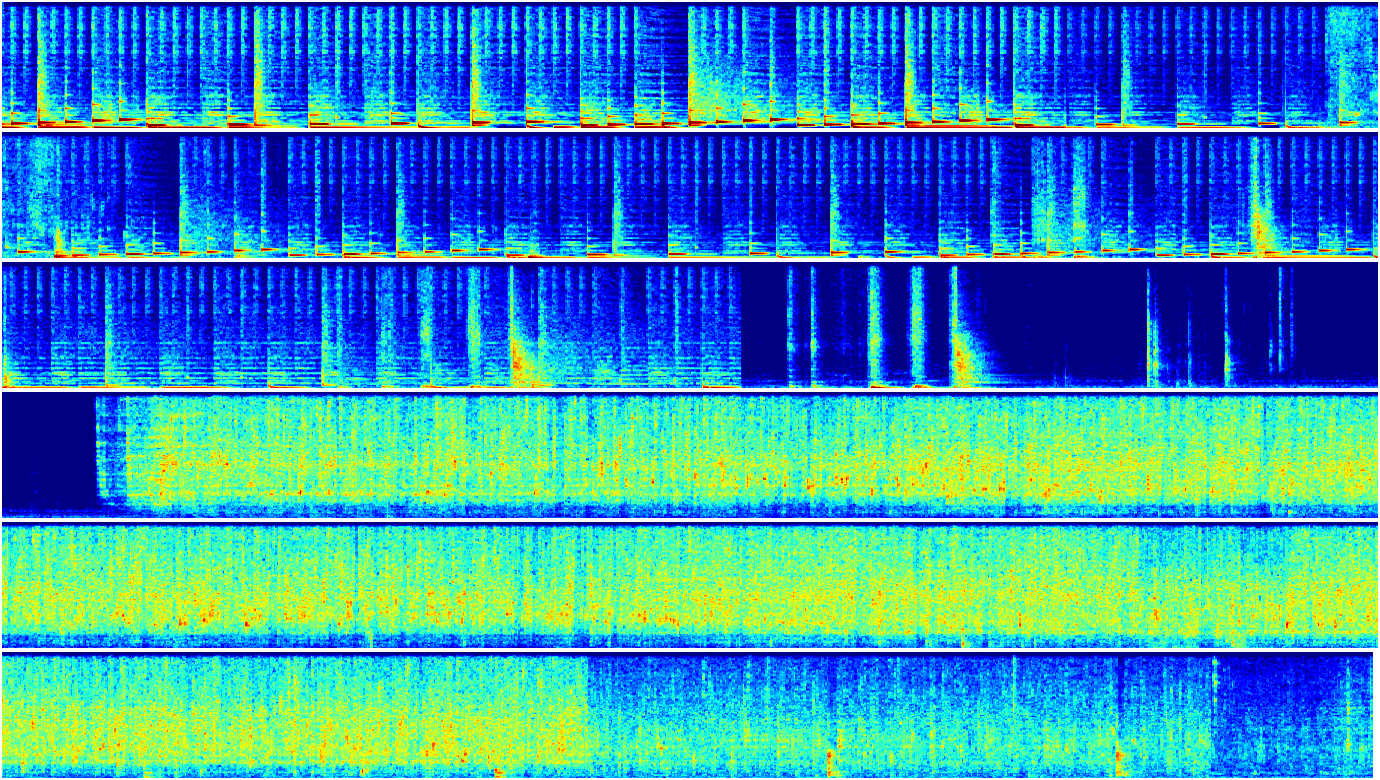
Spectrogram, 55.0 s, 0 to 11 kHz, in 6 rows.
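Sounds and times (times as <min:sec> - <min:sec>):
steaks sizzling in frying pan: 0:28.4 - 0:55.0.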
